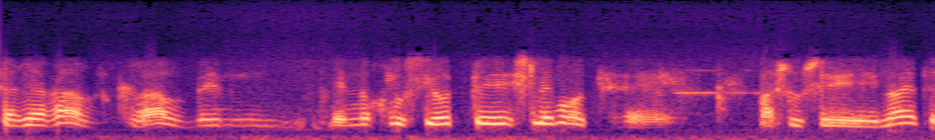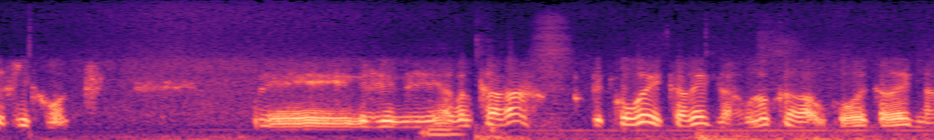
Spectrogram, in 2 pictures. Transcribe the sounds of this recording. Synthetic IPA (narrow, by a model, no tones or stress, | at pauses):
kaʁeaʁavkʁa̰vbenbenoχlusijo̞t̪eʃle̞mo̞t̪emaʃuʃḛlo̞ajat͡sʁiχlikʁo̞̰t̪ | vḛvevea̰valkaʁavekʰo̞ʁekaʁe̞ɡaulo̞kaʁa̰ṵko̞ʁekaʁeɡa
